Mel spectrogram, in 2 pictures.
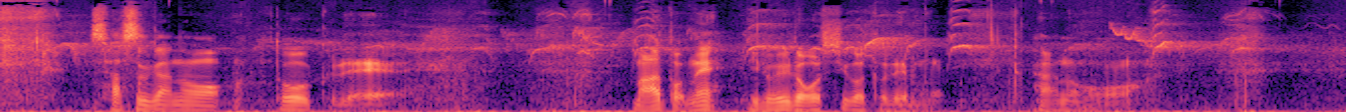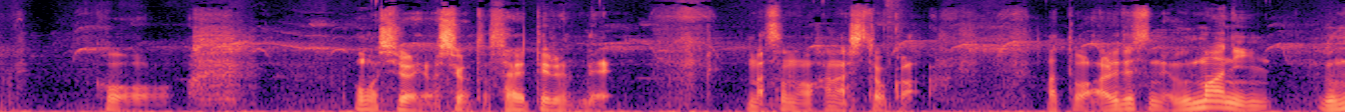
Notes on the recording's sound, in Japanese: zoom M2を持ちながらお散歩録音してみた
